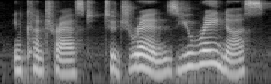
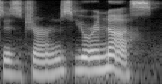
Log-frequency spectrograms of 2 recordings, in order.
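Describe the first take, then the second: First: Uranus said slowly as yoo-RAY-nus, stress on the second syllable with a long A. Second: Uranus said slowly as YOOR-uh-nus, stress on the first syllable. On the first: Narrator contrasting the other accepted form, stress on second syllable. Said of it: "with stress on the second syllable and a long A". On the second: Narrator showing the astronomers' preferred form, stress on first syllable. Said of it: "with stress on the first syllable". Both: Shown as a demonstration.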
